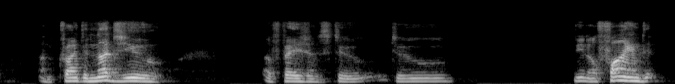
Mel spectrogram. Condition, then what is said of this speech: Aphasia. But here I am, you know, I'm trying to have a conversation with a subject matter that's been interesting, and I can't, you know, do anything with it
